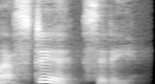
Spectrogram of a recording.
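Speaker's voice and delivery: tic in plasticity said stronger. Explaining word stress, saying plasticity with the stress on 'tic'. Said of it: "usually the third syllable from the end is accented. That means this part is said stronger".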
